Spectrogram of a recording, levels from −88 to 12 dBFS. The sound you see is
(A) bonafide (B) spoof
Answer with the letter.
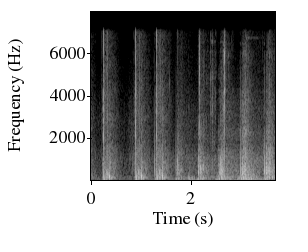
A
